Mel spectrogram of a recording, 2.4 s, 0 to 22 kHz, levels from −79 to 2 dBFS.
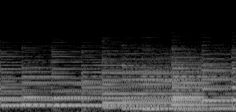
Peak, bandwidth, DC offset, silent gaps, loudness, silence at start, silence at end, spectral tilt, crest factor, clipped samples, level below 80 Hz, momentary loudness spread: -14 dBFS; 6.4 kHz; under 0.1%; none; -30 LUFS; 0 s; 0 s; -9 dB/octave; 16 dB; under 0.1%; -56 dBFS; 3 LU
